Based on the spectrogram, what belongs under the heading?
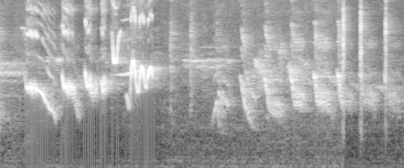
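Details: Very vocal white-rumped shama used to prompt other birds into song, delivering downslurred whistles, quick chips and then a series of repeated rich whistled notes that descend in pitch.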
